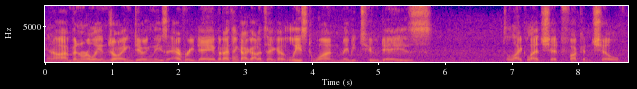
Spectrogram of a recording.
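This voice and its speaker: A man with a strained, raspy voice chatting casually on a stream, rambling and swearing a lot. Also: very deep voice, little pitch movement, normal speed, noisy background. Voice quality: gravelly. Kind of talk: casual chat.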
